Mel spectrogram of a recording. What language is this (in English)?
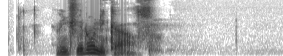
Latvian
